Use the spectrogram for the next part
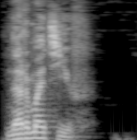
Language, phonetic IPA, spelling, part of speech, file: Russian, [nərmɐˈtʲif], норматив, noun, Ru-норматив.ogg
- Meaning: norm, standard, (in plural) rules, (in plural) regulation(s)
